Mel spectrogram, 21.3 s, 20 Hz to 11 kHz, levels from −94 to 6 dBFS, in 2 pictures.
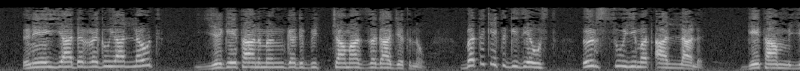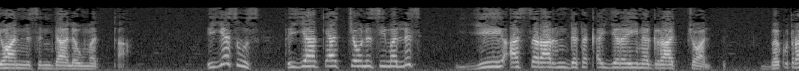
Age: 40-59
